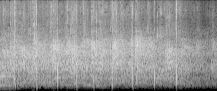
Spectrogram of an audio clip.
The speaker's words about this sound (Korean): 할렐루야. 우리 감사와 찬양과 영광을 박수로 한번 돌려볼까요? 할렐루야.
